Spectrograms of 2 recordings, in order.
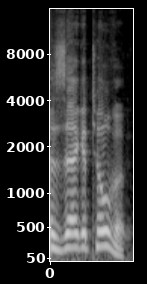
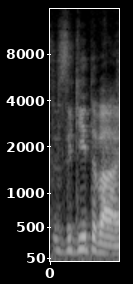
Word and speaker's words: Zagitova: That's actually the correct pronunciation, by the way. Evgenia Medvedeva Yeah, and Medvedev. Alina Zagatova. it's Zagitova, actually.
